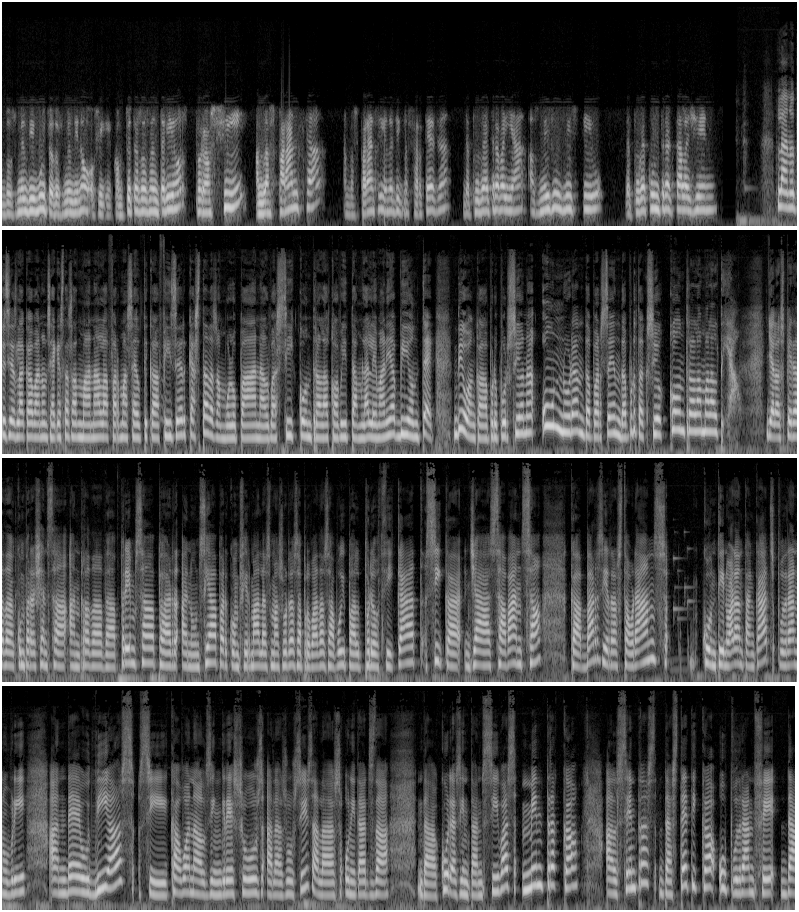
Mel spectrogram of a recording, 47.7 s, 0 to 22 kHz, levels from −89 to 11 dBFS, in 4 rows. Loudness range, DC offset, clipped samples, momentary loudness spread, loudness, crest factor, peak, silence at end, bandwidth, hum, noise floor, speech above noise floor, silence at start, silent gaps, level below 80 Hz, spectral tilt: 4 LU; under 0.1%; under 0.1%; 7 LU; -16 LUFS; 14 dB; -2 dBFS; 0 s; 19.5 kHz; none; -40 dBFS; 24 dB; 0 s; none; -46 dBFS; -5 dB/octave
